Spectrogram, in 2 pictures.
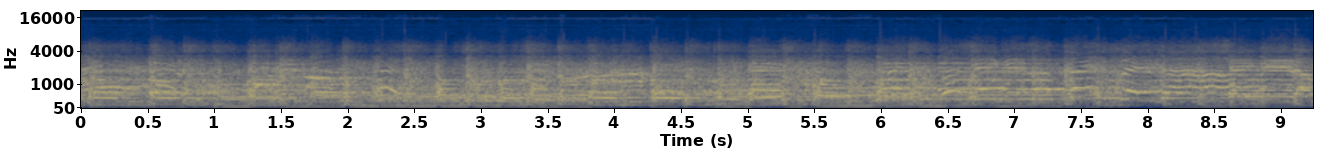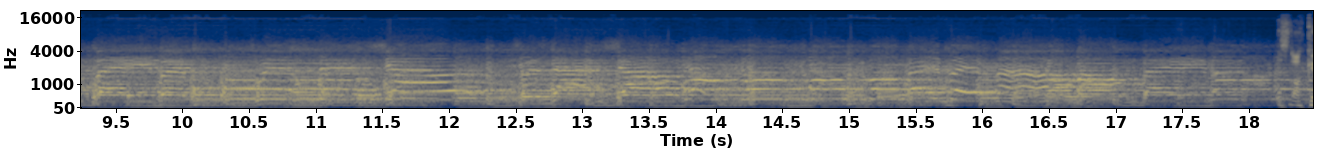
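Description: A live rock band plays an upbeat song at full volume as the last number of a concert, with driving bass, guitars and drums keeping a steady, energetic rhythm throughout, loud.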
